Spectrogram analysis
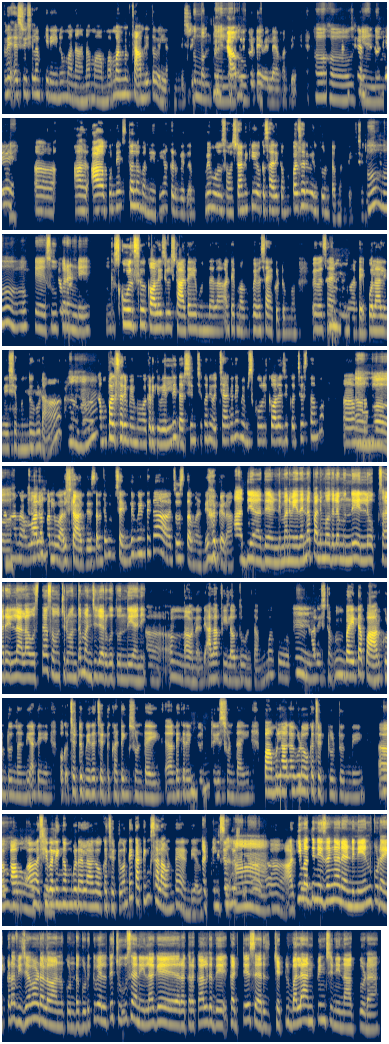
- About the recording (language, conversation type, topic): Telugu, podcast, ఒక పుణ్యస్థలానికి వెళ్లినప్పుడు మీలో ఏ మార్పు వచ్చింది?
- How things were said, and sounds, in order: in English: "ఫ్యామిలీతో"; giggle; in English: "ఫ్యామిలీతోటే"; in English: "కంపల్సరీ"; in English: "స్టార్ట్"; in English: "కంపల్సరీ"; chuckle; in English: "స్టార్ట్"; in English: "సెంటిమెంట్‌గా"; giggle; in English: "ఫీల్"; in English: "కటింగ్స్"; in English: "డెకరేటివ్ ట్రీస్"; in English: "కటింగ్స్"; in English: "కటింగ్స్"; in English: "కట్"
